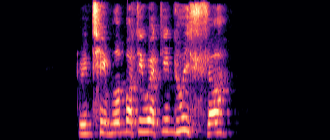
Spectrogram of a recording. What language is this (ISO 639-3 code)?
cym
